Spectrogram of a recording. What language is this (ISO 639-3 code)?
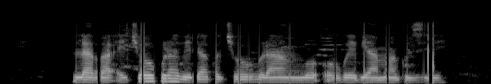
lug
